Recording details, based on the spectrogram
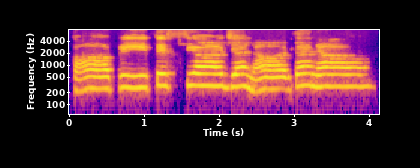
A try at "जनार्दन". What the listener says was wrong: Not dhana, dana, alpa prana.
